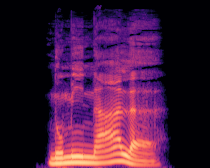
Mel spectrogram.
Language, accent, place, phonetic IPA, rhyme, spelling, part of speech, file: German, Germany, Berlin, [nomiˈnaːlə], -aːlə, nominale, adjective, De-nominale.ogg
- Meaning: inflection of nominal: 1. strong/mixed nominative/accusative feminine singular 2. strong nominative/accusative plural 3. weak nominative all-gender singular 4. weak accusative feminine/neuter singular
